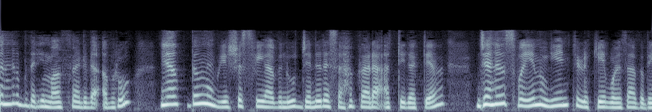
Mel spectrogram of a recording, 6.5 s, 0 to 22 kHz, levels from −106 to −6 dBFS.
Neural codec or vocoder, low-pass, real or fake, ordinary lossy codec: codec, 16 kHz, 1 kbps, FunCodec, trained on LibriTTS, 50 frames a second; 7.2 kHz; fake; MP3, 48 kbps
